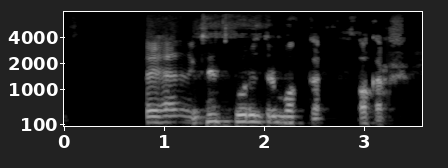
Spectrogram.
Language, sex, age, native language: Icelandic, male, 30-39, Icelandic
